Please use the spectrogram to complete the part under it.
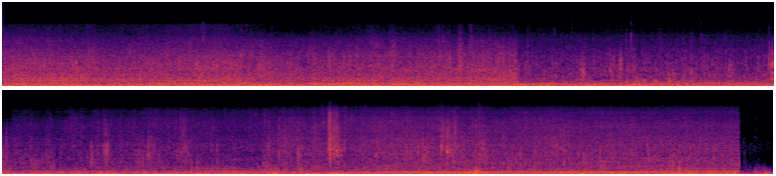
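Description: Strong desert wind buffets the microphone in a steady, roaring rush, with gusts that swell and shift throughout and no voices.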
